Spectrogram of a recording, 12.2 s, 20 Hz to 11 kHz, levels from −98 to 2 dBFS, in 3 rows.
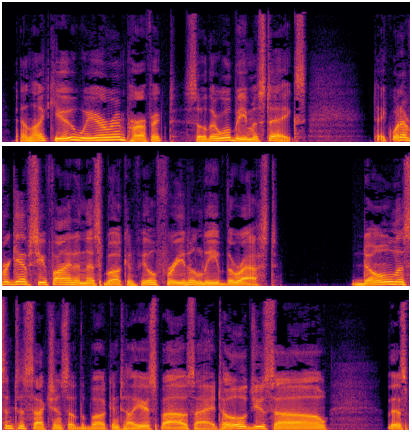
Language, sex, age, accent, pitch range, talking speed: English, male, 40-59, American, 100-155 Hz, 205 wpm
